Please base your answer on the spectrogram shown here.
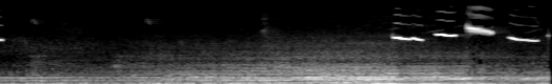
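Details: Capped seedeater, regional "dó ré mi" three-note song style. Low rumbling background noise first, then a short run of clear whistled notes and one buzzy note near the end.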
